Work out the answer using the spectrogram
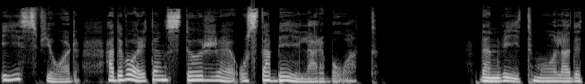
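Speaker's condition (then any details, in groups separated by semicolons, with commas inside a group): No condition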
